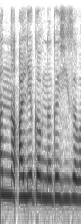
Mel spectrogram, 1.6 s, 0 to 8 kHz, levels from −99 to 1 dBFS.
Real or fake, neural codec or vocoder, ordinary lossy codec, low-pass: real; none; Opus, 64 kbps; 7.2 kHz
